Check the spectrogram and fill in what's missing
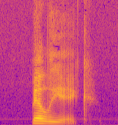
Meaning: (noun) Any pain in the belly, stomach, or abdomen; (verb) To unnecessarily complain or whine, often about simple matters
- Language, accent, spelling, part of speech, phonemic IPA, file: English, US, bellyache, noun / verb, /ˈbɛliˌeɪk/, En-us-bellyache.ogg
